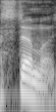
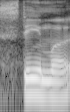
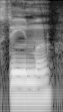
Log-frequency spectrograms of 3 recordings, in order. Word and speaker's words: Stima: the name of the product for respect not stemmers you got to pronounce your steamer i did lengthy research on it because i thought it was stemmer at first but now i got corrected it's steamer it's pronounced steamer that's italian for for respect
